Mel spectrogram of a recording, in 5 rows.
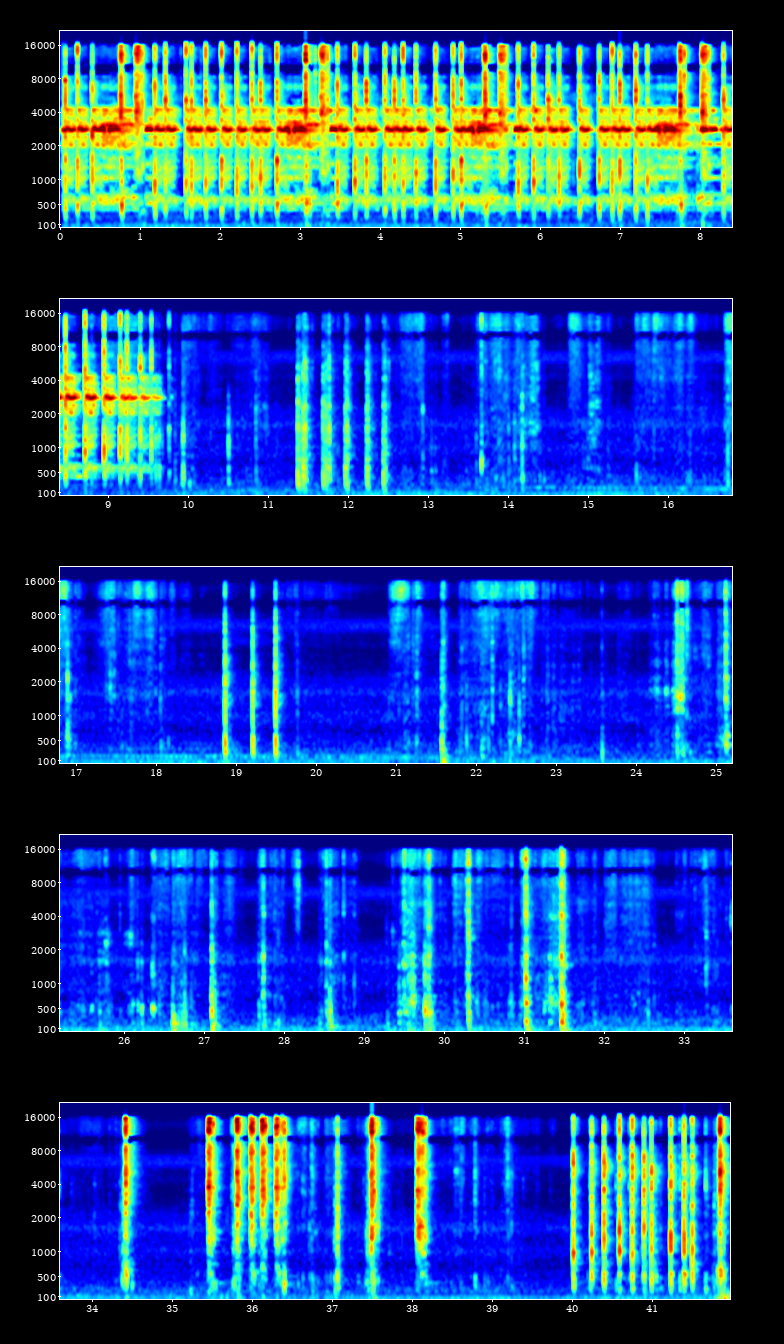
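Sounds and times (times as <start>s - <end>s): plastic parts clicking and tapping: 40.0s - 41.9s.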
